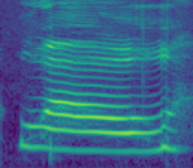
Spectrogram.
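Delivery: long, loud, high cry; alarmed yell. Acted. Boy tripping over the chair, long loud yell. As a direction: yell it as you lose your balance.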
